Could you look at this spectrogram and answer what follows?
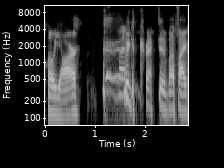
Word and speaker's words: Pojar: um we call it poge even though apparently it's actually pronounced poe yar we got corrected about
